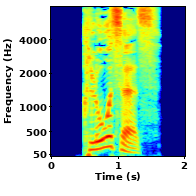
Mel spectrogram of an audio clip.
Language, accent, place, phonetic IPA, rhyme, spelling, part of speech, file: German, Germany, Berlin, [ˈkloːsəs], -oːsəs, Kloßes, noun, De-Kloßes.ogg
- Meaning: genitive singular of Kloß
